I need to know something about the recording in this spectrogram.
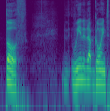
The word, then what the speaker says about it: Thoth: the todd temple and because of the way that i was pronouncing it toth instead of thoth we ended up going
